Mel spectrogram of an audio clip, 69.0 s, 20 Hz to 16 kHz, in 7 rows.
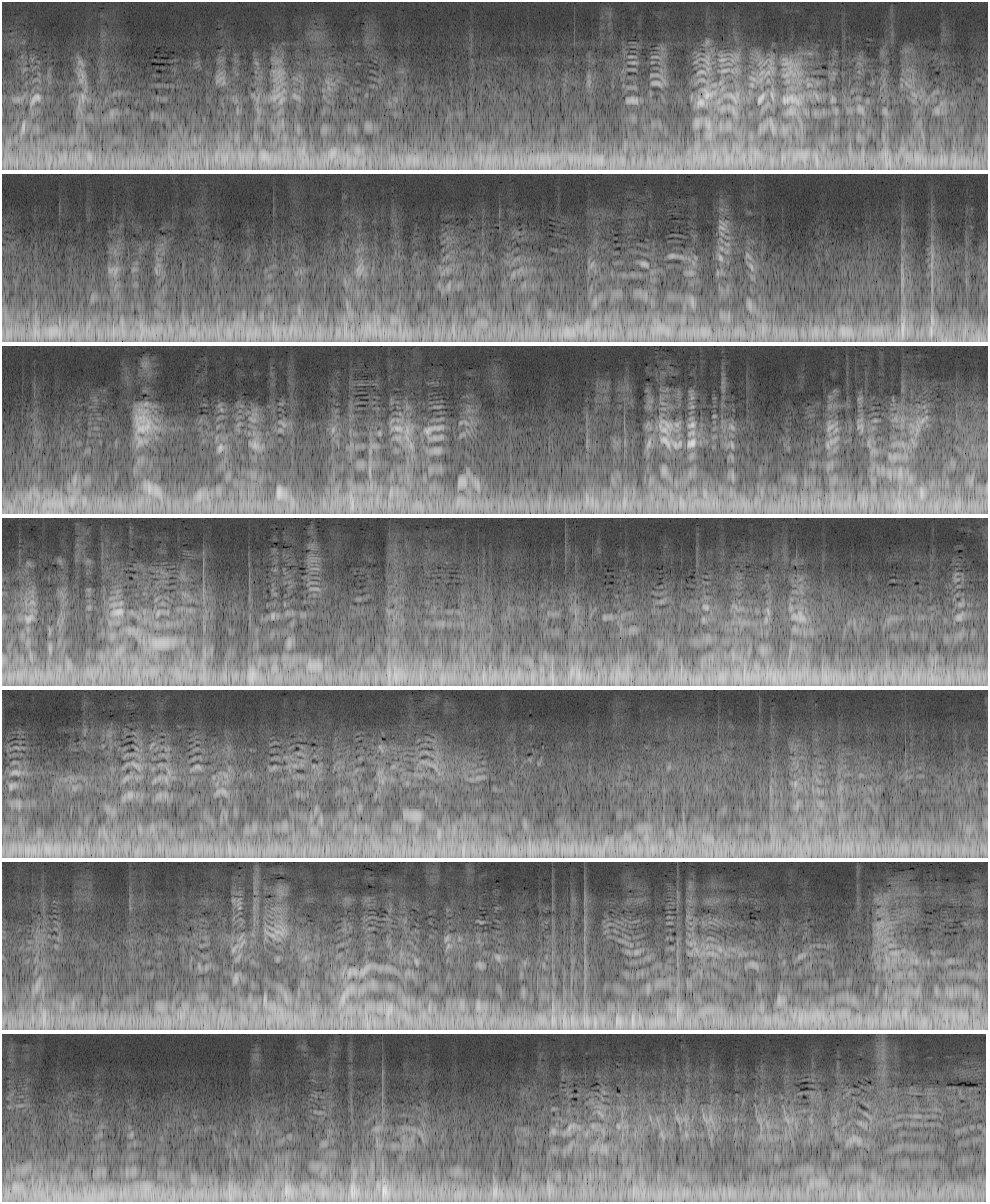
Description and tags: Kids in Melbourne playing in a playground. Some kids are pretending to be on a train. Has car zooming past in the background, some birds at the end.
Good for playground in the suburbs. Recorded with Olympus LS-10
children, playing, suburban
